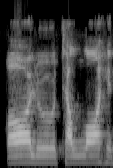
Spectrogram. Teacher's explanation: Allah lafzı burada kalın okunacak çünkü öncesi harf üstten bağlanıyor ama t ince. Çünkü t ince bir harf.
